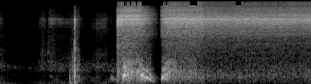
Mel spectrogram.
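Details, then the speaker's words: 1996 LandCruiser 80 series 4.5 petrol, A442F automatic, torque converter clutch solenoid bench air test. Unpowered, air flows through (normally open), then switches off and on; no leaking at 10.4 to 10.5 V. "Normally open as well. Off, on, off, on, off, on. Alright, well, initial tests, they're not leaking."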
